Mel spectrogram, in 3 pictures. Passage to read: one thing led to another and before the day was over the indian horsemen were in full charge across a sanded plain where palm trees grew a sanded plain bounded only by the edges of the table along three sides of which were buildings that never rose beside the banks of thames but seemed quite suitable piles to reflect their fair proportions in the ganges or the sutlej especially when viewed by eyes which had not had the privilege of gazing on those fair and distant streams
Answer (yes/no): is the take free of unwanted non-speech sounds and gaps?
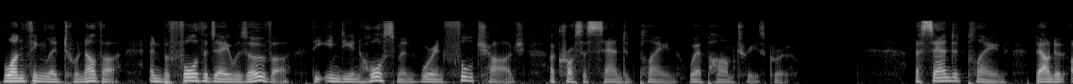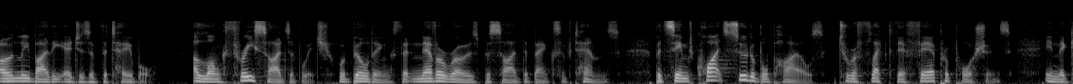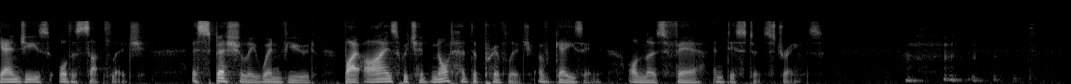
no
